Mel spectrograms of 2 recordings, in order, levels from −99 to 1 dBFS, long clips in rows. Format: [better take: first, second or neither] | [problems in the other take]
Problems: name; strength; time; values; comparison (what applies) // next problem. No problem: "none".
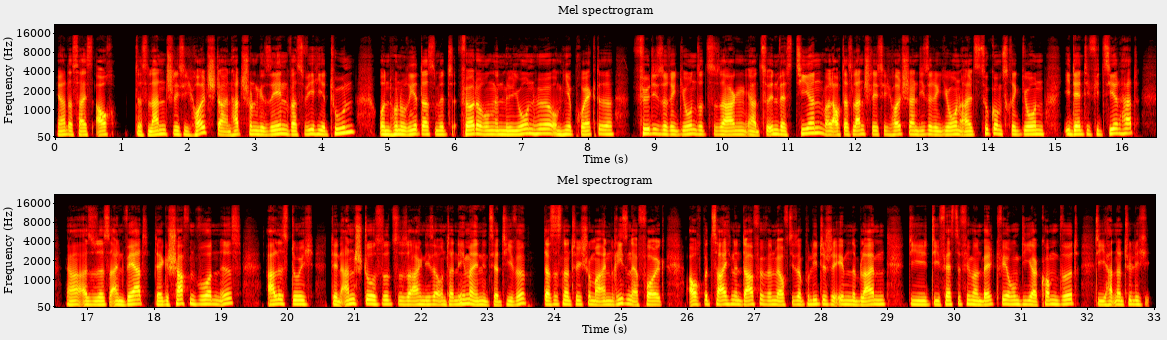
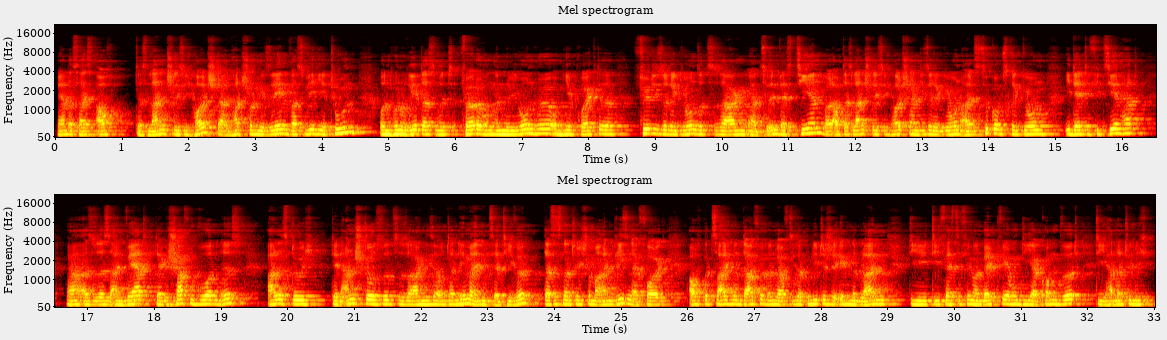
first | room echo; noticeable; dies away in 0.8 s // off-mic speech; somewhat distant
